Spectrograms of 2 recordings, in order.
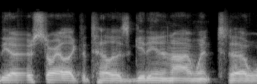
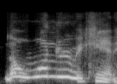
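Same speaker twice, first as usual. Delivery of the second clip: exasperated outburst; 10 semitones higher, 4 dB louder than usual. Retold or imitated. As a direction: rant it up high and loud, fed up. Frustrated rant about slow track.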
